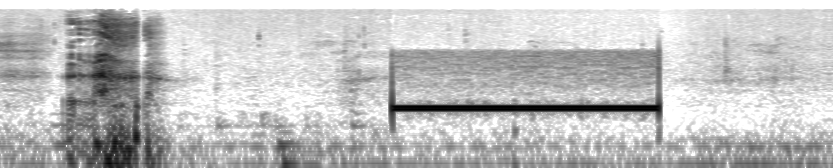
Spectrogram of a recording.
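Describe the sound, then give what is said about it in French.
A telephone ringback tone sounds on the line as a call is placed: one steady, mid-pitched tone lasting about two seconds, following a brief burst of noise and quiet rustling. “On va rappeler la comptable”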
